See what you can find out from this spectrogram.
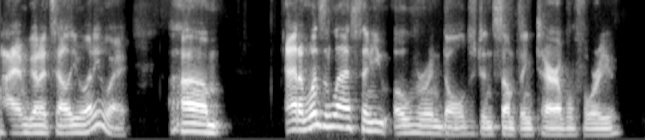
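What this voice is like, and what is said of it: Slightly worn, strained voice. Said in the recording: “I was screaming at the top of my lungs ... my voice is a little out of it.”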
